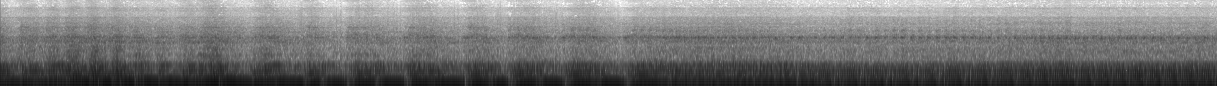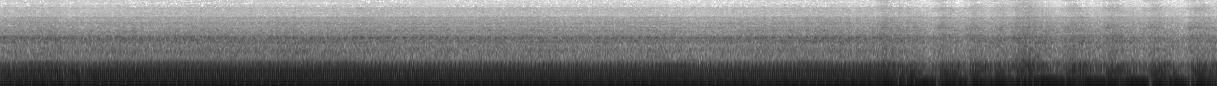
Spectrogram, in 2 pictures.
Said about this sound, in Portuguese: Dá uma esquentada aí no motor.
